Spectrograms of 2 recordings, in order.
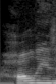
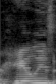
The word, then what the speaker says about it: Halley's: I mean, I thought it was Halley's or Halley's. I don't know. To be fair, my roommates and I got into a fight about how it's pronounced, and even the internet is indecisive on how it's pronounced, so I'm gonna say it both ways.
